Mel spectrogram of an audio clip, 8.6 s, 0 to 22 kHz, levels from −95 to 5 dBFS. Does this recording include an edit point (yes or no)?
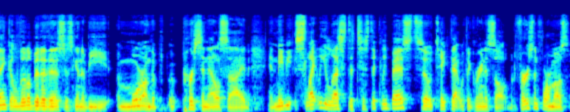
no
